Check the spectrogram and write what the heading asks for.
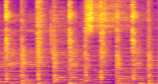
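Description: Live dangdut band playing: a woman sings a held, bending melody over kendang hand drums, electric guitar and keyboard, with a steady drum beat.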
